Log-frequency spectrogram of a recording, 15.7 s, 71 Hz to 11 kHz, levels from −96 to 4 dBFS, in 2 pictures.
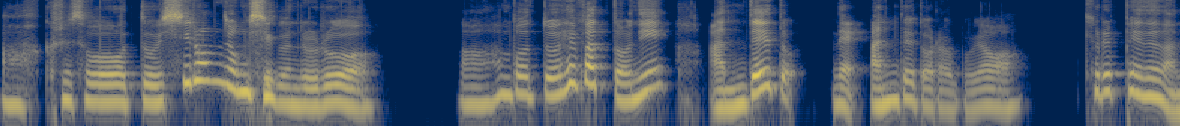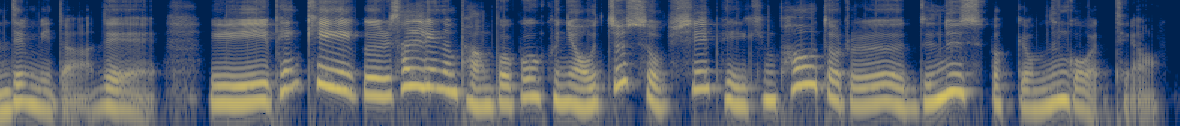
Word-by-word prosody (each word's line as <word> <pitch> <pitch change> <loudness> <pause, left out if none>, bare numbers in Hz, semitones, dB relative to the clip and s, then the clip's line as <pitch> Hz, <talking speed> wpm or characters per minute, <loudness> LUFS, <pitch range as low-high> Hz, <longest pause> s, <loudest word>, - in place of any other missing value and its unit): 아 170 -2 -8
그래서 190 -2 0
또 185 -1 0
실험 425 - +5
정신으로 185 - +4 0.8
아 175 - -8 0.2
1 255 +3 -1
번 260 -2 -1
또 245 -1 +2
해봤더니 345 - +3 0.2
안 150 +4 -1
되더 295 - +6 0.2
네 170 -1 -6
안 170 +4 0
되더라고요. 155 -4 -8 0.4
크레페는 280 -5 0
안 130 0 -3
됩니다. 165 -7 -7
네 170 +6 -7 0.3
이 180 +2 +2
팬케이크 325 -4 +1
을 245 -1 +3
살리는 340 -1 +1
방법은 180 +5 -3
그냥 185 -7 -3
어쩔 185 - -1
수 390 - -3
없이 310 - -5
베이킹파우더를 195 - -3
넣는 225 +10 +4
수밖에 180 - -8
없는 160 +7 -3
것 160 - -7
같아요. 140 - -15
200 Hz, 280 characters per minute, -24 LUFS, 170-280 Hz, 0.8 s, 되더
